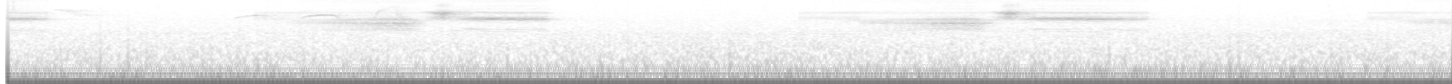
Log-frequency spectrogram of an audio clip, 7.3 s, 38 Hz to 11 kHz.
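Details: Ezo spring cicada singing at Maruseppu, Hokkaido, Japan, on 16 June 2012: two long phrases of bright rising and falling shrill notes, each ending in a sharp peak, repeating about every three seconds over a low background rumble.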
